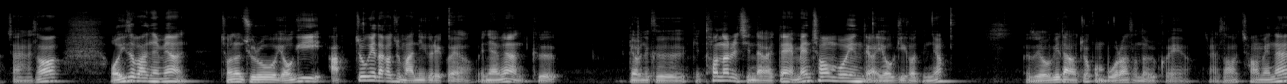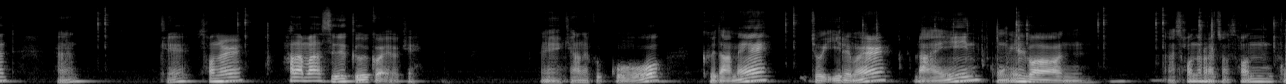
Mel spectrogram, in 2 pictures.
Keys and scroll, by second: 3.5 ctrl+2, 6.3 Escape, 8.7 ctrl+2, 10.5 Escape, 22.3 l, 22.9 0, 23.1 Return, 24.9-25.7 typing.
